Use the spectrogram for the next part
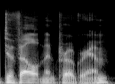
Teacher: the main stress goes on development which seems to be the rule for these types of phrases yeah usually the first word gets the emphasis in compound nouns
